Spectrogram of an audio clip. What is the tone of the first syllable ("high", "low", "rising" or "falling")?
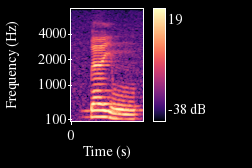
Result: high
